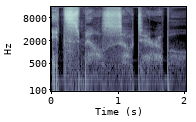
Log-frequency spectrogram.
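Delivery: quiet whispering. Describing the ice cream for listeners as an asmr session: asmr whisper. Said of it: "you gotta whisper what you're doing".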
